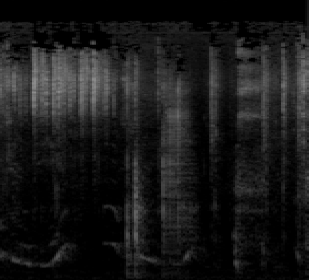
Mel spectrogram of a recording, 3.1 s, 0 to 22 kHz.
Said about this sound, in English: How many dice are you rolling? 2 dice. Oh, 2 dice, sorry.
